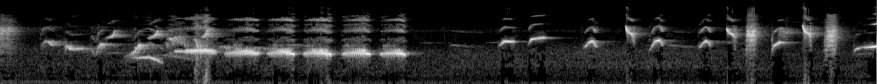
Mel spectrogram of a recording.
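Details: White-rumped shama in the wild, song for training young birds: twisting whistles, then a rapid series of about eight loud repeated notes, a brief pause, and spaced sharp chirps and upslurs.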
